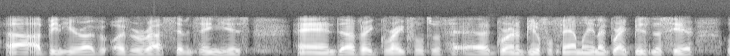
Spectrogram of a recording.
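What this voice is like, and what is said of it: Foreign accent. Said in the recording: “You can hear it's quite odd to have someone with a foreign accent”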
